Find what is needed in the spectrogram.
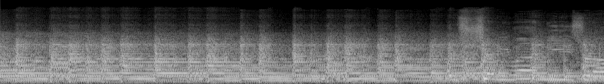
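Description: Solo electric guitar strumming chords in a steady driving rhythm: the instrumental intro of a song, before the vocal comes in.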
